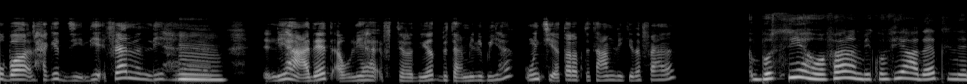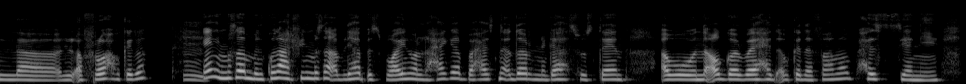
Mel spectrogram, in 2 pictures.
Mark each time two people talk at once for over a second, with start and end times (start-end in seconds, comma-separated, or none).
none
